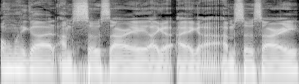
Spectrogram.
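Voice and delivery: put-on flustered, freaked-out, panicked voice, drawn out. Retelling apologizing after a handshake seemed to hurt her: retelling own panicked apology. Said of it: "freaking out and I was like".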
